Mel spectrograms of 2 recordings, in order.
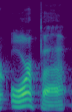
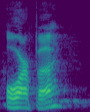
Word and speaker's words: Orpah: And by the way, I understand that Oprah was named after Orpah, only her mother didn't know the proper pronunciation. So that's how she got her name. So even her name's a mispronunciation of what's in the Bible. Orpah was her name.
